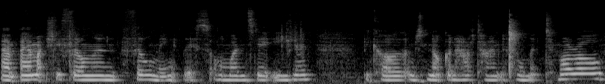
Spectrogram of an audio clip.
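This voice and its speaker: A woman at a moderate pace, monotone and flat in intonation, over light background noise. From UK. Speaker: budget vlogger. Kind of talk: casual vlog chat. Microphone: camera far.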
